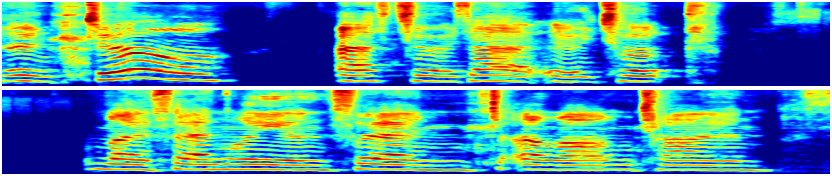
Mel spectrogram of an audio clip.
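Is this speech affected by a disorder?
Yes: Moebius syndrome.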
